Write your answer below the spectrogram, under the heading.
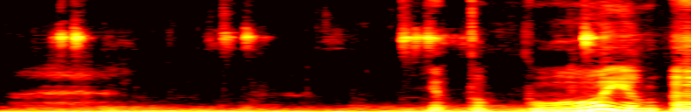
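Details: One of four rescued kittens, intently watching a cockroach it wants to catch, gives a single meow near the end that rises then falls. Quiet Tagalog speech comes before it, and a low hum runs underneath.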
